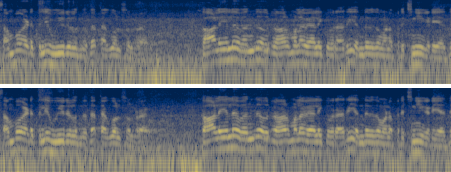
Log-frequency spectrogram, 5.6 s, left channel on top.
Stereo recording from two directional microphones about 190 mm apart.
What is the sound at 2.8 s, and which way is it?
Speech, 25° right (ahead or behind).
